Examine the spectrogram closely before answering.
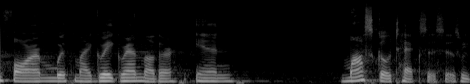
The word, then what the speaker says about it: Moscow: had a cotton farm with my great-grandmother in Moscow Texas as we pronounced it it's it's spelled Moscow but we pronounced it Moscow Texas deep east Texas and he used to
